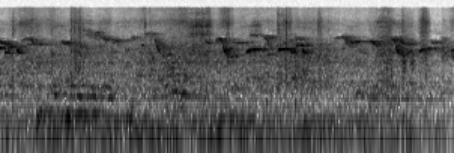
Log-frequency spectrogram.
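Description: Small birds chirping, short high calls repeated every second or so over a low background hum.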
